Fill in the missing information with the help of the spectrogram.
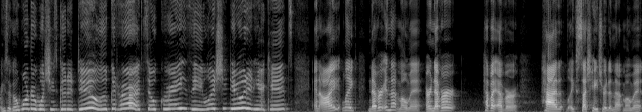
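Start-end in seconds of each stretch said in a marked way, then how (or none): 0.2-5.8 very high, shrill heckling holler. Retelling a man shouting over and over: imitating someone shouting. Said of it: "kept shouting over and over".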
